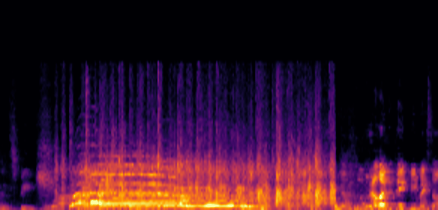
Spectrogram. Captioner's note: audience cheers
